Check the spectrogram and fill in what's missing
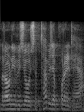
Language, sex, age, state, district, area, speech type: Bodo, male, 45-60, Assam, Chirang, urban, spontaneous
